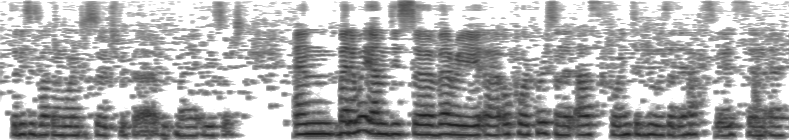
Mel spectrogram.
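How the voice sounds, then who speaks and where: Over noticeable background noise, a woman with a Swiss accent talks at a moderate pace in a monotone, flat intonation. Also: medium pitch for a woman. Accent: Swiss, non-native English. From Switzerland. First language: not English. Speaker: sociology of science researcher. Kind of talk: talk to a small audience. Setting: hackspace talk with live audience.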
